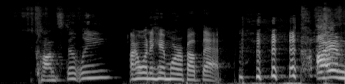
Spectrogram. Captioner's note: laughs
